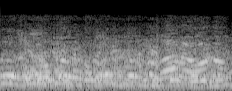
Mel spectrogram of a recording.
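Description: A crowd of people chattering, many voices talking over one another.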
